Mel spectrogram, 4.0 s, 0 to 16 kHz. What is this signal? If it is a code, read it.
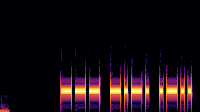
Morse code, heard as a keyed tone, about 17 wpm, 700 Hz. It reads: OCL
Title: USA Call Sign Postfixes - 3 Letters 17wpm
